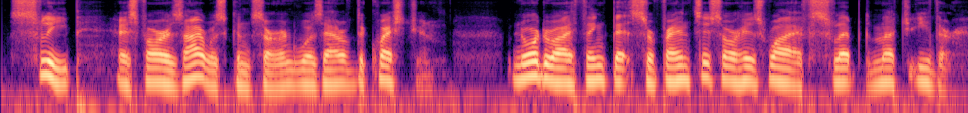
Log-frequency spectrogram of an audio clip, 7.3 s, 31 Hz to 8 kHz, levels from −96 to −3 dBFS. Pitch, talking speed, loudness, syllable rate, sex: 140 Hz, 205 wpm, -17 LUFS, 4.9 syllables/s, male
